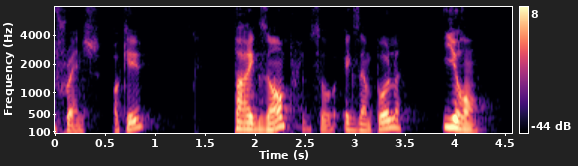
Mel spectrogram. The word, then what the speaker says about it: Iran: Par exemple, example, Iran. Iran is Iran. I think in English is Iran, okay?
